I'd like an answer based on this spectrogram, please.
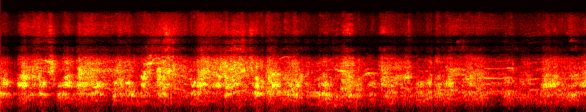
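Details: Aggressive fight among male baboons over females in a harem group: continuous rough, noisy barks and shrieks pile over one another, irregular and loud throughout, with no pause in the commotion.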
